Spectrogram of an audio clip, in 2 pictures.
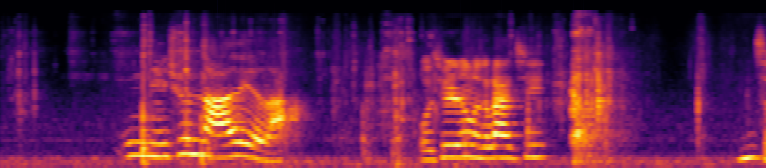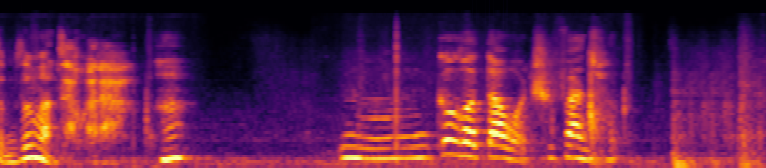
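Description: A young woman speaks casually and close by.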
